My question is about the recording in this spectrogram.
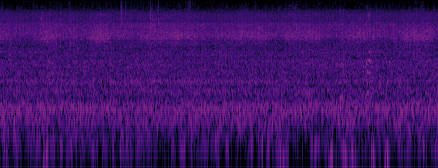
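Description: A steady, even drone, machine-like in character, with scattered soft low bumps as hands handle the puppy on the tabletop.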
